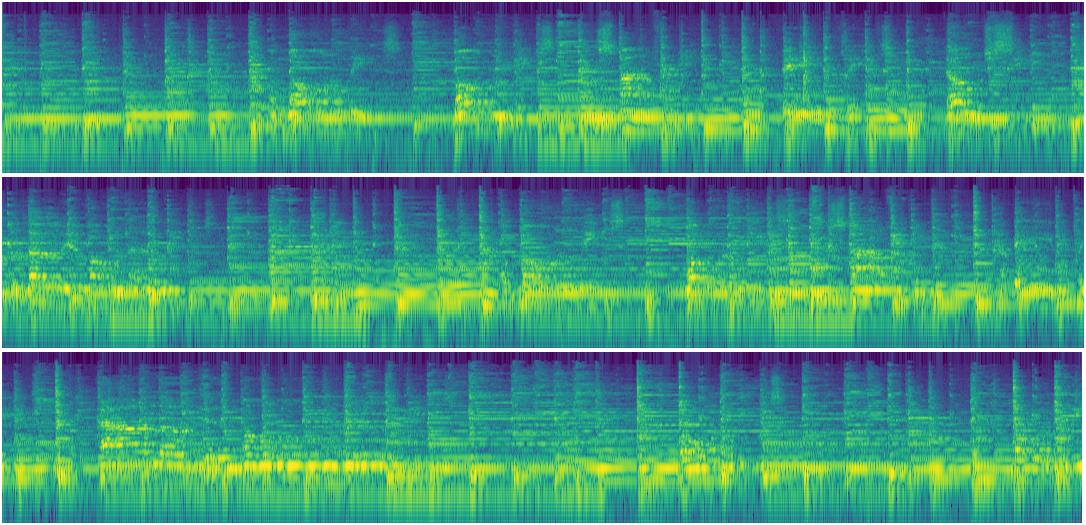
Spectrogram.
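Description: Acoustic guitar playing an instrumental passage of a song: steady strummed chords with a melody line of bending notes above them.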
